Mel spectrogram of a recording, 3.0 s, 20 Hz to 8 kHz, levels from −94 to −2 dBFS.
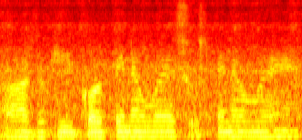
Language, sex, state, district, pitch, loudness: Hindi, male, Uttar Pradesh, Jalaun, 110 Hz, -18 LUFS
